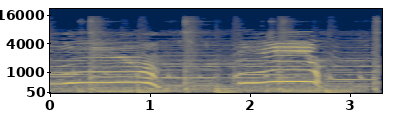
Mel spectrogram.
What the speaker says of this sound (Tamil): மியா மியாவுன்னு கத்துது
